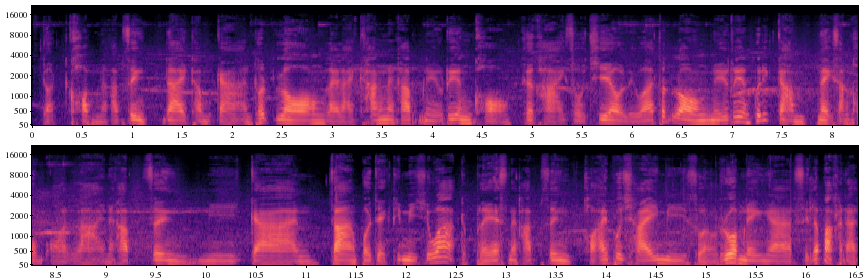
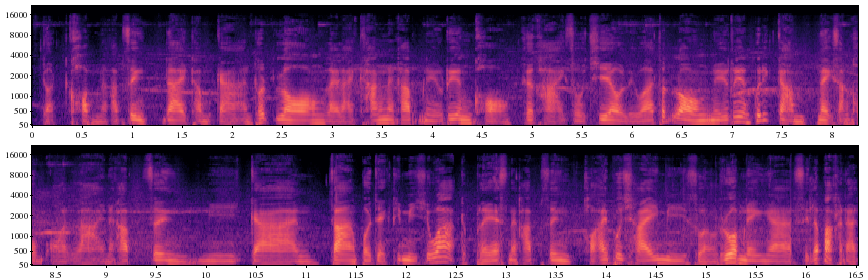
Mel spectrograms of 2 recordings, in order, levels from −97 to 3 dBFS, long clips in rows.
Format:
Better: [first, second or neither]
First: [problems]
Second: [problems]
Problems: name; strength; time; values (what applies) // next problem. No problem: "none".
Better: neither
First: crowd noise; noticeable; throughout; 20 dB below the speech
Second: crowd noise; noticeable; throughout; 20 dB below the speech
